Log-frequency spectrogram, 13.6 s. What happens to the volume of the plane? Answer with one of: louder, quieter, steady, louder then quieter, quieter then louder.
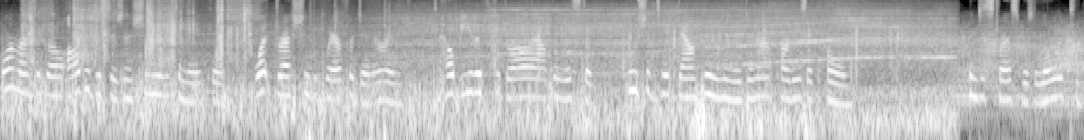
steady.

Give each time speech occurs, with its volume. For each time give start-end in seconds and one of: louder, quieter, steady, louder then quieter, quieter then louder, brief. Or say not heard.
0.0-10.7 steady
12.1-13.5 brief.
